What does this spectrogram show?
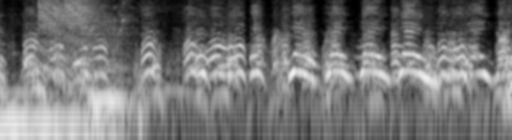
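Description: A rapid flurry of overlapping dog barks and yips, loud, continuing steadily for several seconds with a chaotic, excited feel.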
